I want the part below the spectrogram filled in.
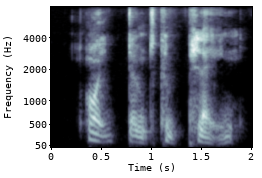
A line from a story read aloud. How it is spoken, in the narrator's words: Gretchen muttered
